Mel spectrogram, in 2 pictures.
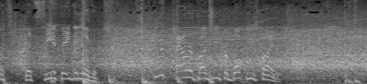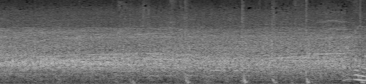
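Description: A large crowd cheers and roars in an arena.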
